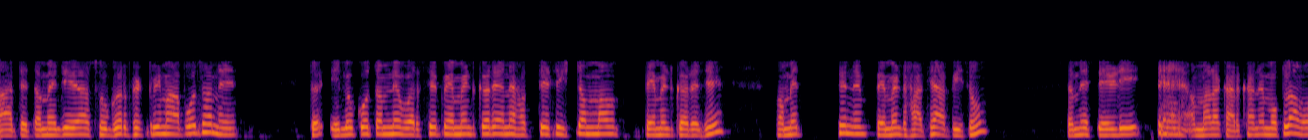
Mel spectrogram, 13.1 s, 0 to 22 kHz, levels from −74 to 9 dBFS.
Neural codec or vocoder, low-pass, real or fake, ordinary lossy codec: codec, 16 kHz, 4.8 kbps, FACodec; 3.6 kHz; fake; none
